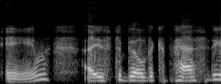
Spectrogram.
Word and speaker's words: AEM: The goal of both the AIM center, and we also pronounce the A-E-M "aym" is to build the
